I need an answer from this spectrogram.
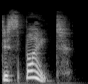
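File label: "despite", British English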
